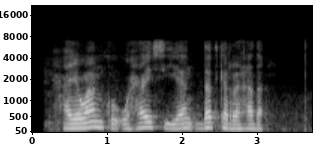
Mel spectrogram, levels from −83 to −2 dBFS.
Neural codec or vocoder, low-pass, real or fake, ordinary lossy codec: codec, 16 kHz, 8 kbps, FreqCodec, smaller model; 7.2 kHz; fake; MP3, 64 kbps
